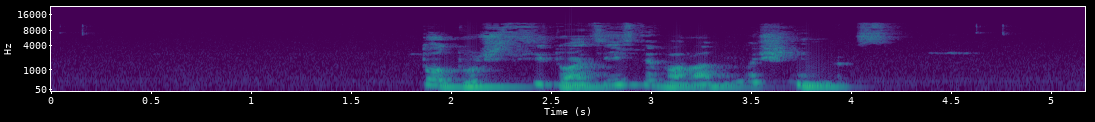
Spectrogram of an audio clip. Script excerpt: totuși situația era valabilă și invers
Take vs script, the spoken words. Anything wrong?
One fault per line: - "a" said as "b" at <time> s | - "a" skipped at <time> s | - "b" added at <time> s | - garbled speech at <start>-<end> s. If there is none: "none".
- "era" said as "este" at 2.8 s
